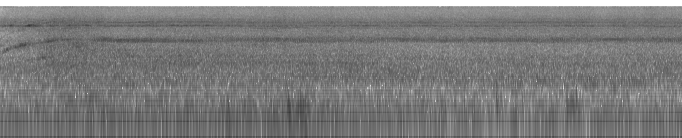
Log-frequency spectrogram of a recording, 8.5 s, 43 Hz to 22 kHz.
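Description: DS30 hydrogen fuel cell multirotor drone's rotors running as it lifts off and climbs on its tether: a whine that rises in pitch over the first second, then holds steady.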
